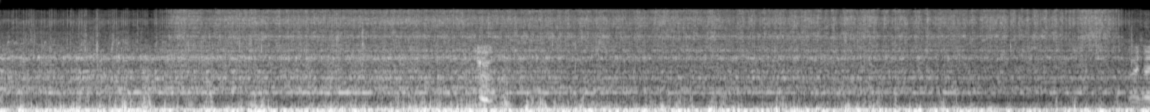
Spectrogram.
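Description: Bicycle tyres hum steadily on smooth road.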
